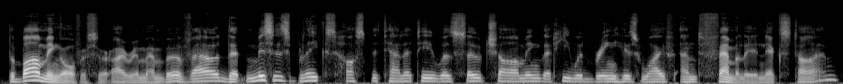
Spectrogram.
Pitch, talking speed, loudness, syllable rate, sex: 130 Hz, 165 wpm, -19 LUFS, 4.5 syllables/s, male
